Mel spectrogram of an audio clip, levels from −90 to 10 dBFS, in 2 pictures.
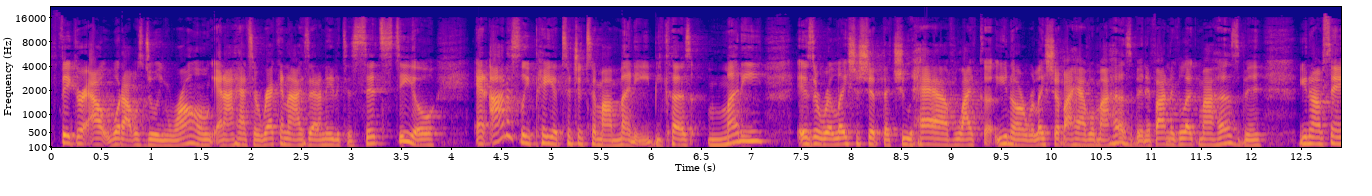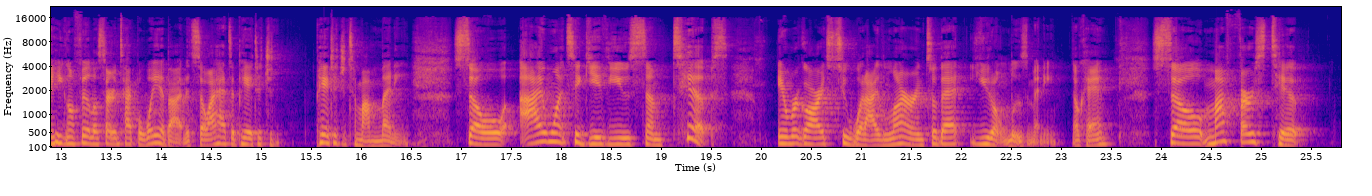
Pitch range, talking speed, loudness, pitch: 155-190 Hz, 235 wpm, -17 LUFS, 170 Hz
